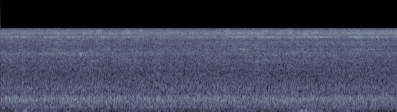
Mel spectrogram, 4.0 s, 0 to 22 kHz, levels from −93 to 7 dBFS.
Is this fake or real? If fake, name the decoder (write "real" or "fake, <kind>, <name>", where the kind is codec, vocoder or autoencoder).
real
